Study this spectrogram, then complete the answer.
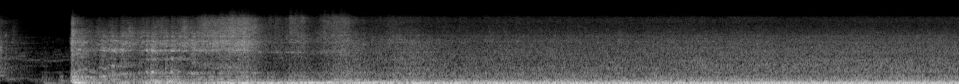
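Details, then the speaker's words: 1967 AMC Rambler Rebel SST with 290 V8, two-barrel carb and automatic, revived after sitting since 1981: starts on first crank and settles into a deep, even, quiet rumble, fan louder than engine, no ticking or exhaust leak; healthy. "pretty quiet can't hardly hear it yeah you hear the fan better"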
